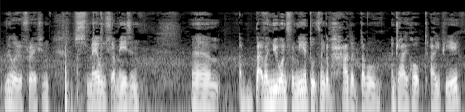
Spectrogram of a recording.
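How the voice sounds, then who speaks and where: A man records a casual review at a slow pace. His voice sits slightly low, with faint ambient noise behind it. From Fife, Scotland. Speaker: listener sending in a review. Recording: clear ambient background noise.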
